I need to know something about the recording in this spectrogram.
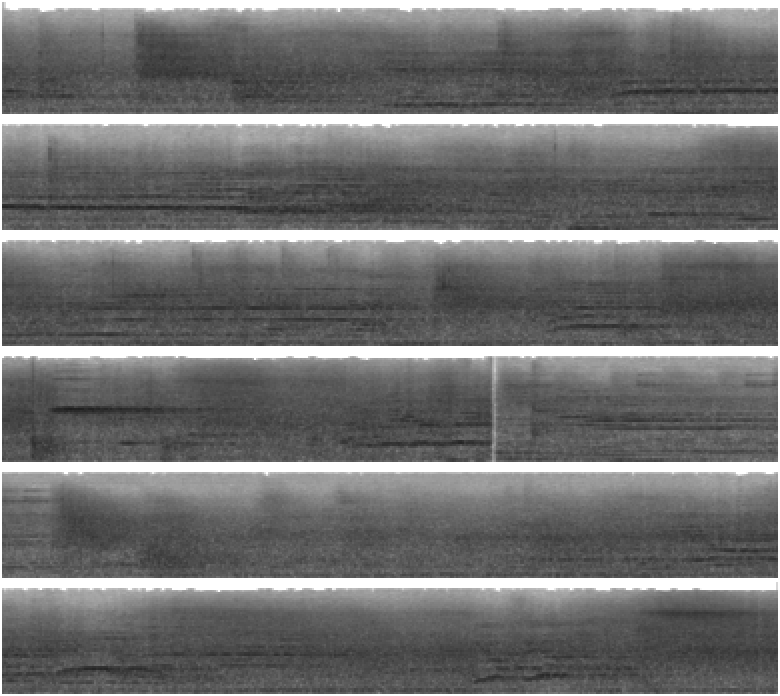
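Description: Young players shout to each other from across the ice.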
